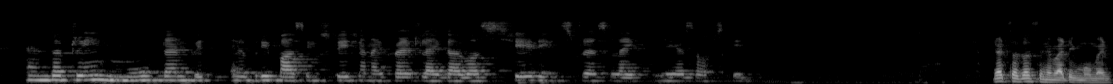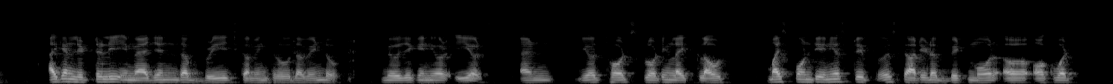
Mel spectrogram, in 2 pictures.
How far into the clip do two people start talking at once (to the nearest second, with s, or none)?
none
